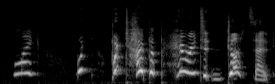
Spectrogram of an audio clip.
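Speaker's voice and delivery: a reader fuming at a lying parent in the book; outraged. Real, not acted. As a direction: demand it in disbelief at the mother.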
